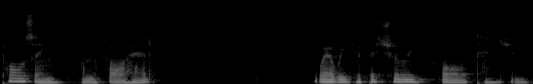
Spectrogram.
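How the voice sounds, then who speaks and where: A man gently leading a guided relaxation meditation in a calm, measured way, leaving pauses between short phrases. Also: on the low side.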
